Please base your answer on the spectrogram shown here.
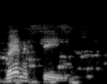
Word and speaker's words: Wednesday: om dan lem umumnya cinta letter-d di Wednesday TTG dibales Deni dianya nggak dibaca Wednesday Wednesday kemudian jelek saya enggak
